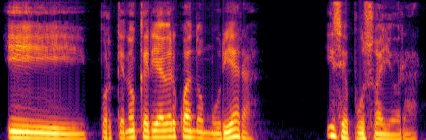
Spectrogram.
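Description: Male preacher, mid pitch, conversational sermon, asks the flock questions, checks in with "right?", pauses to find words. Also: warm tone. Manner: asks the congregation rhetorical questions, repeats "¿verdad?"; searches for words mid-sentence.

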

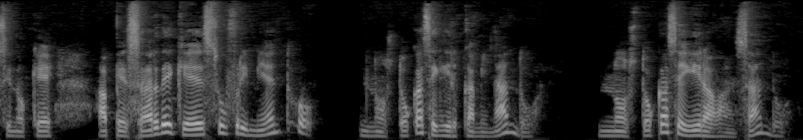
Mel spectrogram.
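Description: A man delivering a sermon in a dark, mellow voice. He speaks slowly and emphatically, repeating phrases for weight. The sound is dry and close. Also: mid-range voice, no echo. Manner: prays aloud to close. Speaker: preacher.

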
